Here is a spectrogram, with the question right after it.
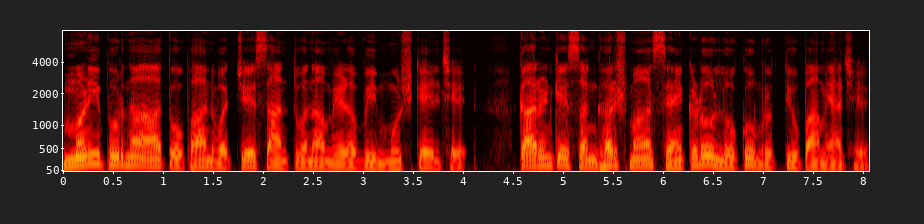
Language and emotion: Gujarati, sad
